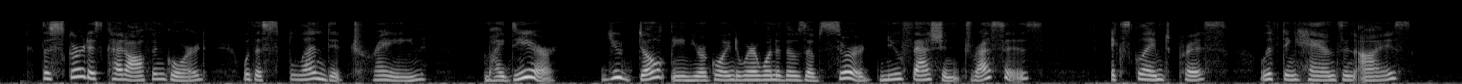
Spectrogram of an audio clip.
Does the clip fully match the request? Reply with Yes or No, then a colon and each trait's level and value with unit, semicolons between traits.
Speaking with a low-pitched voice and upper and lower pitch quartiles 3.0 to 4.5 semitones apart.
No: high, 210 Hz; average, 4.0 semitones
